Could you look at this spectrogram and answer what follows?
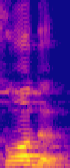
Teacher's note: الم نشرح لک، لام زبر لا، کاف زبر کا، لکا، کاف کے اوپر زبر ہے اس لیے اس کو جلدی پڑھیں گے، کھینچیں گے نہیں۔ صاد، صاد کو پر کیجیے، دال کے اوپر جزم ہے اس لیے صاد کو دال سے ملا کر پڑھیں گے۔ الم نشرح لک صد، را زبر را، صد را، کاف زبر کا، صد را کا۔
